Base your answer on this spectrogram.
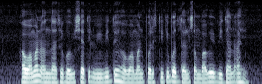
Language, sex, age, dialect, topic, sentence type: Marathi, male, 31-35, Northern Konkan, agriculture, statement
